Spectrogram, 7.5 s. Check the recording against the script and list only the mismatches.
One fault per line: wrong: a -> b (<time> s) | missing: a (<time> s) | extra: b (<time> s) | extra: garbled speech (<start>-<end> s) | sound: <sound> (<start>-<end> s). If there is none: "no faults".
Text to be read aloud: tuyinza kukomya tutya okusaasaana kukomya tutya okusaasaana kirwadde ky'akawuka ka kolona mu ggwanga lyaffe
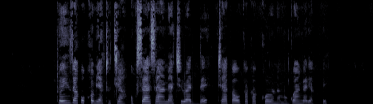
missing: kukomya tutya okusaasaana (3.4 s)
